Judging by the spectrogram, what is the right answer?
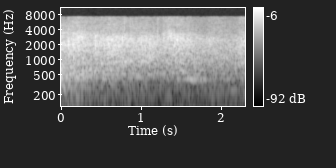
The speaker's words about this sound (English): What a church. Clap your hands for church.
